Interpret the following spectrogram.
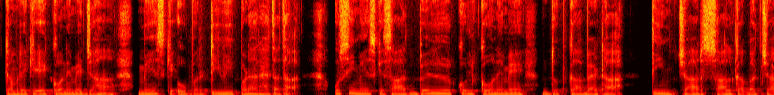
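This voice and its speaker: A man's voice: lowish voice, mellow, slightly rough. A man narrating a scripted horror story, speaking steadily and voicing each character in his own plain voice.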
